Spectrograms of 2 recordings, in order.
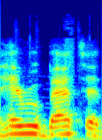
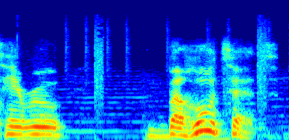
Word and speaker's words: Heru Bahutet: You said Heru Batet, but it's Heru Bahutet.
